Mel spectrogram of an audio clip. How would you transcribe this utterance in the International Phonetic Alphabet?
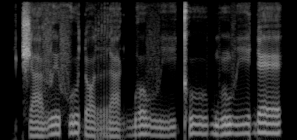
t͡ʃ a˨ v ɪ˦ f u˦ ɗ ɔ˨ r a˨ ɡ͡b o˦ β iː˨˦ kʼ uː˦ b ũ˦ β iː˦ ɗ ɛ˦

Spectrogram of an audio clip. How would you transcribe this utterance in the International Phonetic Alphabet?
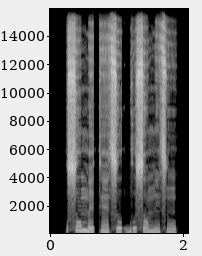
s o˦ m ɛ˧ k ɛ̃˨ s o˨ ɡ͡b u˨˦ s ɔ˧ m ĩ˨ s ũ˨

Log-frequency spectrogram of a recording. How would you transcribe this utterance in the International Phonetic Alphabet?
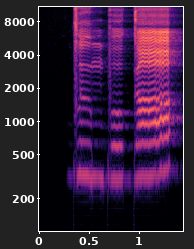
ɡ l ɯ m b o ɡ a

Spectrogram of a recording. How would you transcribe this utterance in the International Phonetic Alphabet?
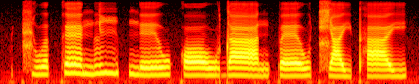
t͡ɕ u˩ ə̯ k ɛː˥˨ ŋ l iː˥˨ p̚ ŋ eː˩˧ w k ɔː˩ w d aː˧˩ n p ɛː˩˧ w t͡ɕ a˧˩ j pʰ a˧ j

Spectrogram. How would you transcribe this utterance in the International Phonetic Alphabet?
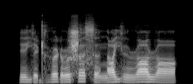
e˧ j e˩ ɖʱ ə˞˥˩ ɽ ə˞˥ ʂ ɜ˥ s ɜ˩ n ɑ˥ j ʏ˧ ɹ ɑ˥ ɹ ɑ˧

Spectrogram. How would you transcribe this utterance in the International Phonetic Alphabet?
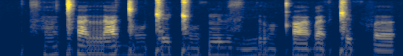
t͡sʰ a̤ ǀʰ a r a ɡ͡ǀ ɔ̤ ǁ e ǁ ɔ̤ θ n ɨ z e̤ r ɔ̤ qʰ a ɓ a θ ǁ e θ f ɐ

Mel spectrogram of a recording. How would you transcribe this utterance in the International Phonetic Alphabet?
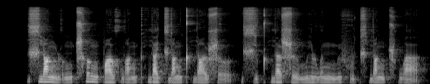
ɕ j ɑ˥˩ ŋ ɻ ɤ˧˥ ŋ ʈ͡ʂʰ ɤ˥˧ ŋ p ɑ˥˩ ʊ̯ x w ɑ˧˥ ŋ pʰ j ä˥˧ t͡ɕ j ɑ˥˧ ŋ t̪ʰ j ɑ˥˧ ʊ̯ ʂ ɤ˥˩ | ɕ i˨˩ t̪ʰ j ä˥ ʂ ɻ̩˧˥ m i˥˧ ɻ w ə˥˧ n m y˥˩ f u˧˥ t͡ɕʰ j ɑ˥˧ ŋ ʈ͡ʂʰ w ä˥˩

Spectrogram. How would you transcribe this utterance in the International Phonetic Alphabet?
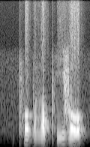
pʰ o b ɵ ðˤ o pʰ i z o

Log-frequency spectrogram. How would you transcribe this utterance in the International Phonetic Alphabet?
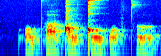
ʔ ɔ w pʰ a ǃ a ɭ ǃ o f ɔ f tʰ ɤ

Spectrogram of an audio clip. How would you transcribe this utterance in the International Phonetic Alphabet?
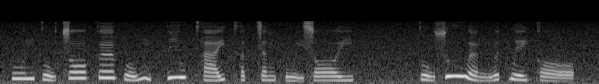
uː˧ n t̪ o˨˩ w t͡s ɔː˥ k œː˥ p o˨˥ w m ɪ˨ k̚ t̪ iː˥ w t̪ʰ aː˨˥ j t̪ʰ ɐ˨ k̚ s ɐ˨ ŋ h uː˨˩ j s ɔː˧ j | t̪ o˨˩ w s uː˥ w œː˨˩ ŋ w ɵ˧ t̚ w e˨˧ j k ɔː˨˩

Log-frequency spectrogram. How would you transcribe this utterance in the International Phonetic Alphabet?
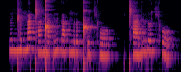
y ŋ͡ǁ y ŋ a ɡ͡ǁ a ŋ͡ǃ a t y d a x ŋ ə ɾ ə ǃʼ e t͡ɕʰ o | ǁ a d y ɾ ə t͡ɕʰ o

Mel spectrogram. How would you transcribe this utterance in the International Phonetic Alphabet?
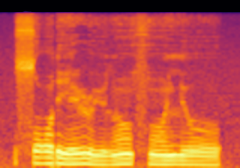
sˤ u˦ ɾ i˨˦ ɭ y˨ l õ˦ f õ˦ lʲ o˦˨

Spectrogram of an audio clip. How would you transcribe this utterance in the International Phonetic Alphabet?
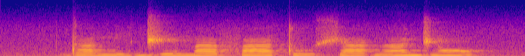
d a˨ n i˨ d͡ʒ e˨ m a˨ f a˨ t u˨ ʃ a˨ ɡ ã˨˦ d͡ʒ ɔ̃˦˨

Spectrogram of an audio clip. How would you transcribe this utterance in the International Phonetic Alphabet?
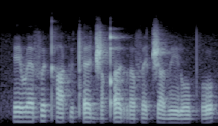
e ɹ ɛ f ɘ kʰ a k ɨ tʼ ɛ d͡ʒ ɘ qʼ ɨ r ɐ f ɛ t͡ʃ ɐ ð ẽ ɾ o pʰ o

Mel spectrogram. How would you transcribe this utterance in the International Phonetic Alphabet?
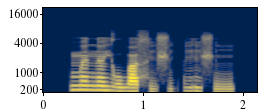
m ɛ̃˦ n ɛ̃˦ j o˧ w a˧ s i˨ ʃ i˨˦ k͡p i˦ ɾ i˦˨ ʃ ĩ˧

